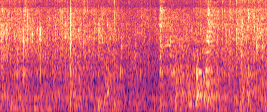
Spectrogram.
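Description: Eggplant sizzles and fries in hot oil while being stirred in a pan for a mustard-style dish, a steady close crackle with scraping stir strokes and no talk.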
